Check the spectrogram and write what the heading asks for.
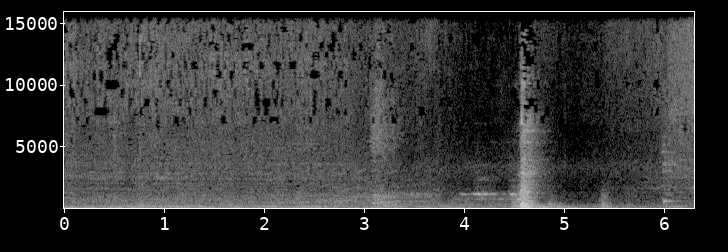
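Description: Gondola cabin's automatic doors closing, shutting with one loud knock about four and a half seconds in and a smaller knock just after, over the steady hum of the station's drive machinery; a short high tone sounds just before the doors shut.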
